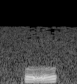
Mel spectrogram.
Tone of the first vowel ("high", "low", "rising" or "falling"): low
